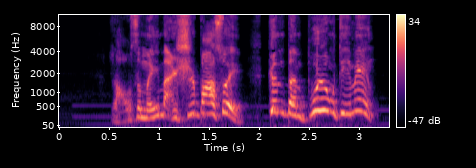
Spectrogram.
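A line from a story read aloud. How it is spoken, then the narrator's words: Wild yelling. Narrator (Chinese): 那个小伙子对我狂叫道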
